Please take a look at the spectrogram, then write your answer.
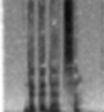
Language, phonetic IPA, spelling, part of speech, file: Russian, [dəɡɐˈdat͡sːə], догадаться, verb, Ru-догадаться.ogg
- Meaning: 1. to guess (to reach an unqualified conclusion) 2. to surmise, to suspect, to conjecture 3. to cotton on, to glom on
